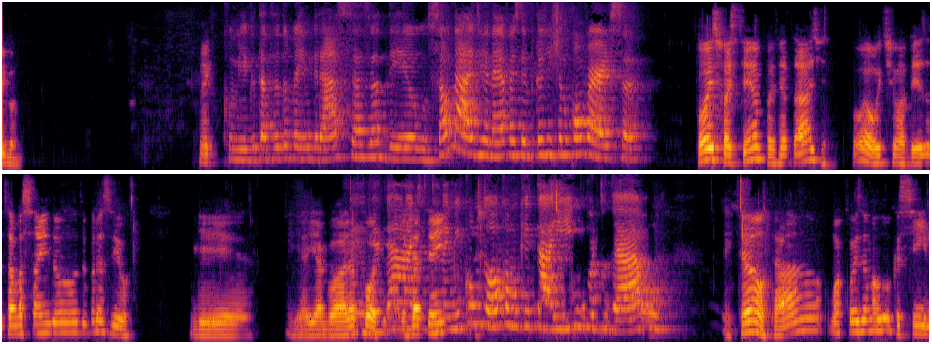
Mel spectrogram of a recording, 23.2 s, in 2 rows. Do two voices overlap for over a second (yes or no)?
yes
